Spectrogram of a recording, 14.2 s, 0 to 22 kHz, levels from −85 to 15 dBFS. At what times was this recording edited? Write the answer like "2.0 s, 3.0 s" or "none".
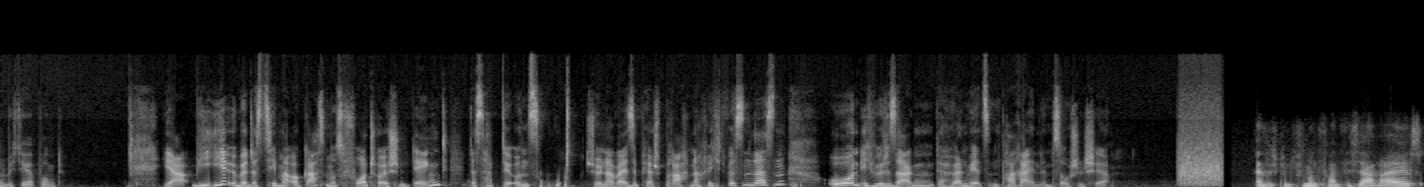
none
